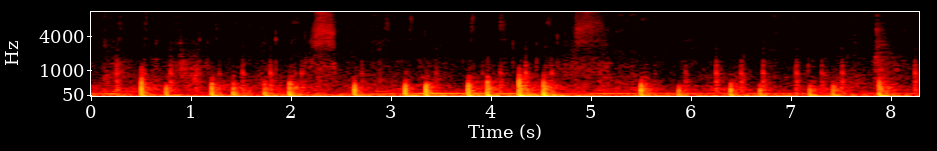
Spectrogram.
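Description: Dry-erase marker writing on a whiteboard: a quick run of short taps and strokes as letters and numbers are written, with a few longer streaking strokes.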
